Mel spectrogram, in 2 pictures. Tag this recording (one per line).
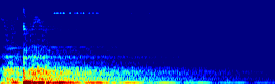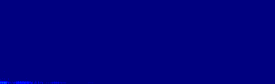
sinister
terror
scary
background-sound
Gothic
anxious
thrill
haunted
spooky
terrifying
bogey
creepy
suspense
drama
atmos
phantom
dramatic
weird
atmosphere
